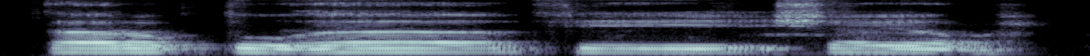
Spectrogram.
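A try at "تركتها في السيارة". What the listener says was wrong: pakai sin biasa. Fis sayyarah.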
